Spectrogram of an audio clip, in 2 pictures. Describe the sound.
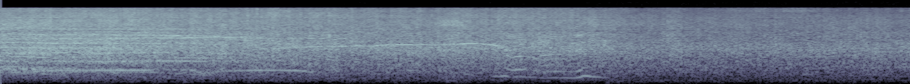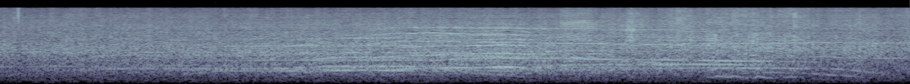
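An audience applauds loudly and steadily for about nine seconds, with whistles and scattered cheering voices over the clapping. The applause dips slightly midway, then swells again.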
